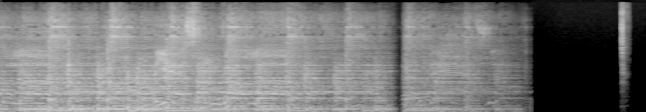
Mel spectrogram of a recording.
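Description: A loud, driving rock song with steady beats and dense full-band sound plays for about five seconds, then cuts off abruptly into silence broken by a single short click.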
